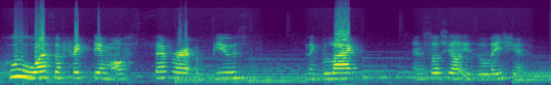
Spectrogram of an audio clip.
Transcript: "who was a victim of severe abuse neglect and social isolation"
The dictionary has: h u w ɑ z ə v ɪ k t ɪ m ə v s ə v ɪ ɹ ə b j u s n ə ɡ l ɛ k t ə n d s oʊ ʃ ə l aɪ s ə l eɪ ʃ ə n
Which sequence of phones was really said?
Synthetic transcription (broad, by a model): h u w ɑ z ə v ɪ k t ɪ m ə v s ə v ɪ l ə b j u s n ə ɡ l ɛ k t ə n s oʊ ʃ ə l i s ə l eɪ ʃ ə n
